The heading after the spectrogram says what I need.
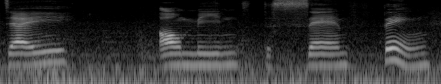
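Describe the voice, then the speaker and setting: A man's voice: fairly high pitch, fairly even intonation, drawn-out words. A young man acting a hesitant, thoughtful linguist in an audio drama. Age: young adult. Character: hesitant, thoughtful speaker of several languages. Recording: faint background noise, home recording.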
